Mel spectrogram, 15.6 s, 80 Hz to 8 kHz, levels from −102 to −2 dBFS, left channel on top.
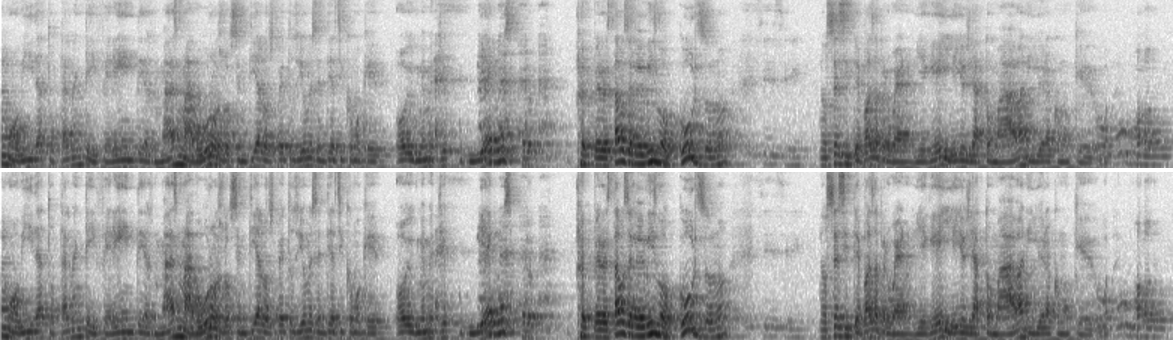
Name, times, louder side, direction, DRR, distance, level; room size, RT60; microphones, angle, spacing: voice 1, 0.0-6.0 6.2-7.1 7.7-9.7 10.9-14.8 15.2-15.4, right 1 dB, 35° right, 5 dB, 1.0 m, -24 dB
voice 2, 6.4-7.3 9.9-10.7 14.6-15.5, equal, 80° left, -2 dB, 4.5 m, -40 dB
14.0 x 11.0 x 2.6 m, 0.87 s
head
